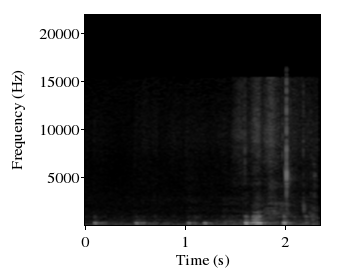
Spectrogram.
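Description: Pen writing on paper: a run of short, faint strokes as a word is written by hand, a little louder near the end.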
